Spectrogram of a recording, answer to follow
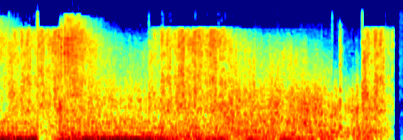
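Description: Cinematic boom sound effect for a logo intro: a loud, deep rumbling boom that holds for about four seconds and cuts off abruptly near the end.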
